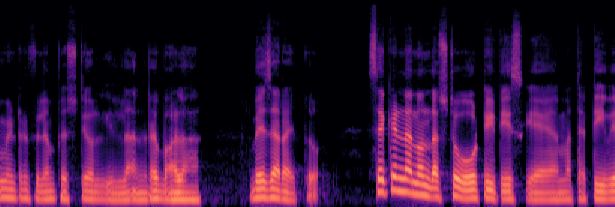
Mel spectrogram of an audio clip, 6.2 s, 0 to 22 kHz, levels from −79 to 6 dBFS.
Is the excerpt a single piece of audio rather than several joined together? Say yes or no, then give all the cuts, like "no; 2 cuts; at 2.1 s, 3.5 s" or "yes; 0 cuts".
yes; 0 cuts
